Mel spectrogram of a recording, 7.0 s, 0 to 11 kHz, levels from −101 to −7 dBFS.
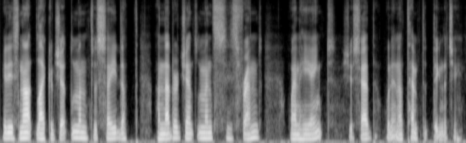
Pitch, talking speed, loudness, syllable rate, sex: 120 Hz, 195 wpm, -23 LUFS, 5.5 syllables/s, male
